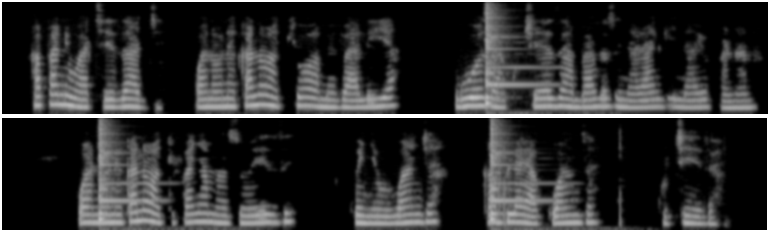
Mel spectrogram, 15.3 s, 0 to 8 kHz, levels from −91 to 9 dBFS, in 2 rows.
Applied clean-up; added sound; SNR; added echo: classical method Wiener filter.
